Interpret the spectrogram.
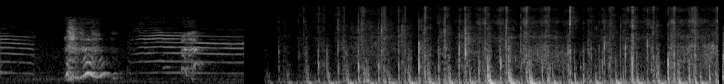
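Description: A cat yowls three drawn-out meows, each held steady on one pitch. After a sudden cut comes a loud, dense, crackling noise that runs close up on the microphone.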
